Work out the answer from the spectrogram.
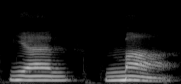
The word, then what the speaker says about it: Myanmar: But it's the second syllable that is stressed. Myanmar, Myanmar, Myanmar.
